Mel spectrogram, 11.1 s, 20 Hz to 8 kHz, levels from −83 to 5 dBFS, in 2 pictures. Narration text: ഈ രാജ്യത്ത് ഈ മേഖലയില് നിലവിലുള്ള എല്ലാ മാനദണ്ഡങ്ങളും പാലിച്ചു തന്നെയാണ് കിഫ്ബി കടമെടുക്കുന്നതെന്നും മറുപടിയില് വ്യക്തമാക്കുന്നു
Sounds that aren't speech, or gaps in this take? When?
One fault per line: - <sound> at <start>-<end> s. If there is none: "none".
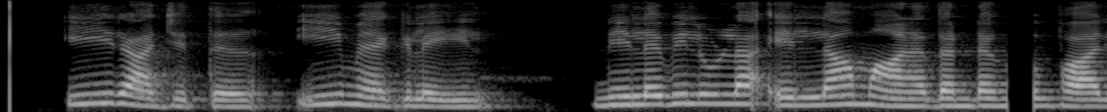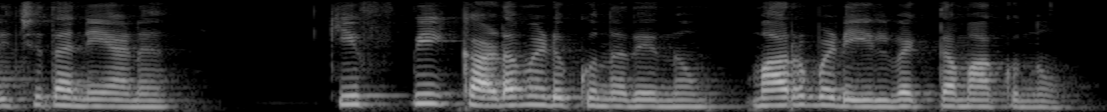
- dropout at 5.0-5.2 s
